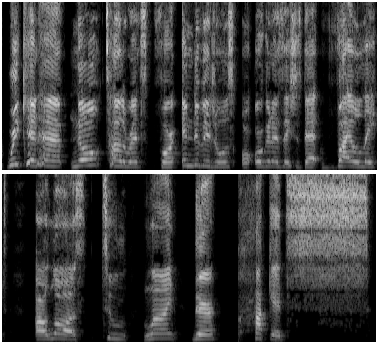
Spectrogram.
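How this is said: It is read in a put-on European voice.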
